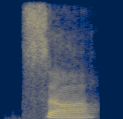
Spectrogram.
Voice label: "tsar", Indian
